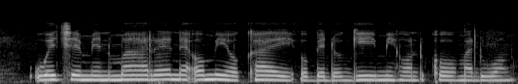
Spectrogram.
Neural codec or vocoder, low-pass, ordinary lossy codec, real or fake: codec, 16 kHz, 16 kbps, FreqCodec, larger model; 7.2 kHz; none; fake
